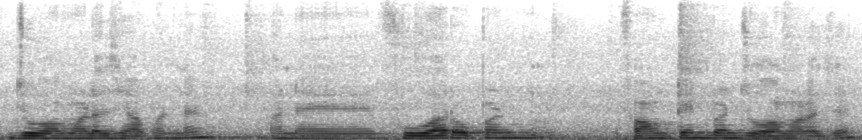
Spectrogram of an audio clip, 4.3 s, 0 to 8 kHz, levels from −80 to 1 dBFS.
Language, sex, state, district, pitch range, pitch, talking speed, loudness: Gujarati, male, Gujarat, Gandhinagar, 130-150 Hz, 135 Hz, 165 wpm, -16 LUFS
